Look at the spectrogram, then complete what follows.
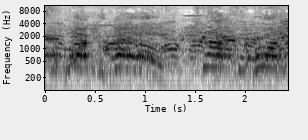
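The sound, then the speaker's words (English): A crowd of protesters yells and chants at once, many overlapping raised voices forming a loud, continuous roar with rising and falling shouted pitches throughout. “We reason based upon facts, and we can't reason based upon facts when we're yelling stuff like this.”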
